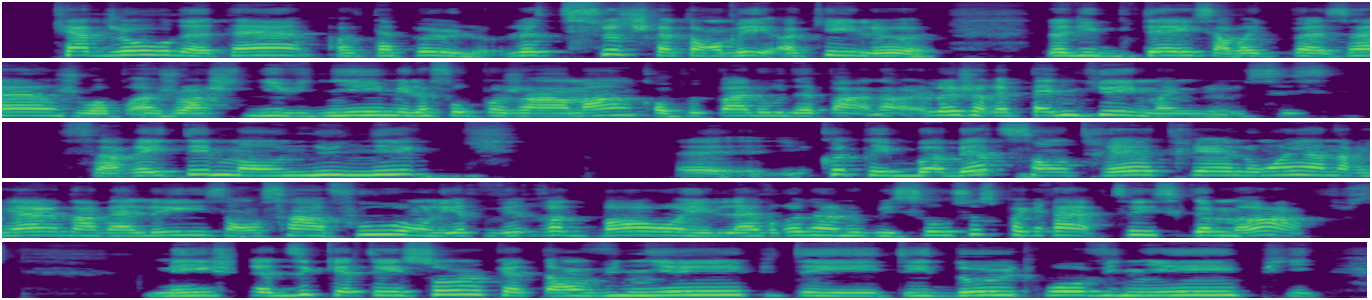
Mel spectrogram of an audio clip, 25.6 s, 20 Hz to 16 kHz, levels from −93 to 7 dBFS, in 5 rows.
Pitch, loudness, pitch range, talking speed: 220 Hz, -19 LUFS, 195-240 Hz, 255 wpm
